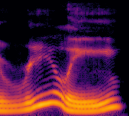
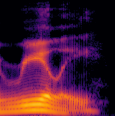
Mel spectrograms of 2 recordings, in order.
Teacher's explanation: If you say really with a high rising tone, it sounds surprised. But if you say really with a low falling tone, it sounds doubtful. Same word, different music. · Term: intonation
